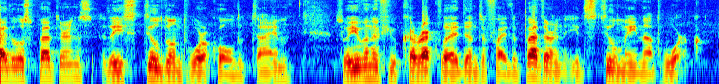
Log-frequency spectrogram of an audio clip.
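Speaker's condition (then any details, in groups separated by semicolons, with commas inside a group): No condition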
